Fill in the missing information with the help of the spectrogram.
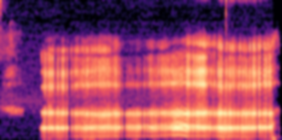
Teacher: just very light like one percent power of vocal fry · it's almost like a cat purring like you're not really making any tone or singing at all you're just doing the vocal fire because it's a nice low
